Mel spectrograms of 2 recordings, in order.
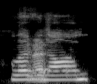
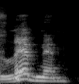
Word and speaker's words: Lebanon: Lebanon. Yeah. I said, "Uh, Lebanon is across the ocean, William." I said, "Lebn, Tennessee is is right down the road."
